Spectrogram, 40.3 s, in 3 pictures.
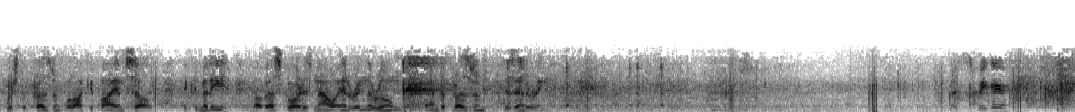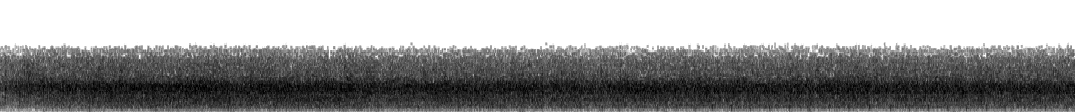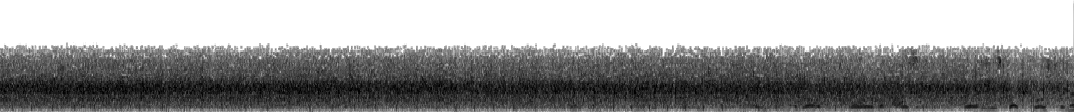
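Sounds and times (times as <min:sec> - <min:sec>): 
speech: 0:00.1 - 0:07.0, 0:12.4 - 0:13.0
applause in a large chamber: 0:12.1 - 0:40.2.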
